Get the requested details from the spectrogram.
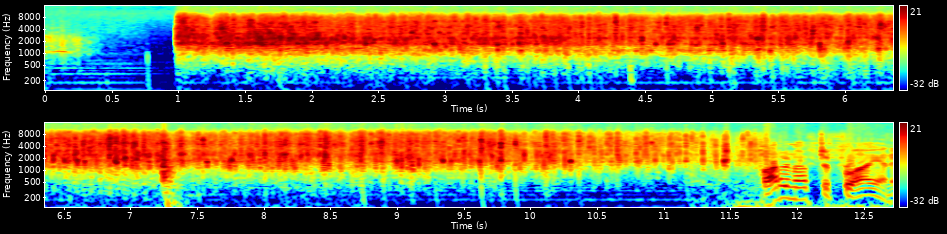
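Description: Eggs sizzle and crackle in a hot pan.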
